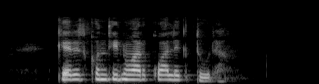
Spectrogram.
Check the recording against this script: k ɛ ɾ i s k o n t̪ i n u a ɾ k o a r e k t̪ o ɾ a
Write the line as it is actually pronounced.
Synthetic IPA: k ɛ ɾ e s k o n t̪ i n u a ɾ k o a l e k t̪ u ɾ a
